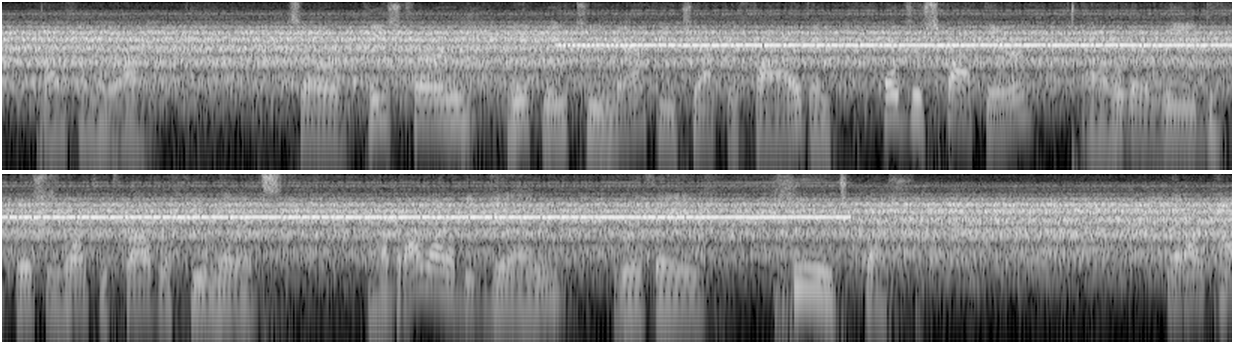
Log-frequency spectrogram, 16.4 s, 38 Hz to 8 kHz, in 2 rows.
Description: PSK31 (31.25 baud), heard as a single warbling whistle, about 2000 Hz, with radio static and room echo.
